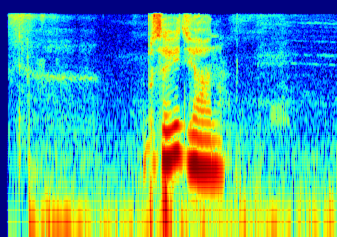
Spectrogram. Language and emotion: Russian, neutral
